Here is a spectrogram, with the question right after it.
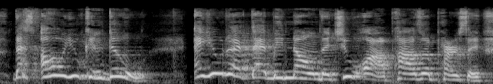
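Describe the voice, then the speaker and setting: A woman speaks in an animated tone, her pitch swinging very widely. Audible room echo and noticeable background noise surround her. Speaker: motivational live streamer. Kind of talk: live stream motivational talk. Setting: live stream.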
